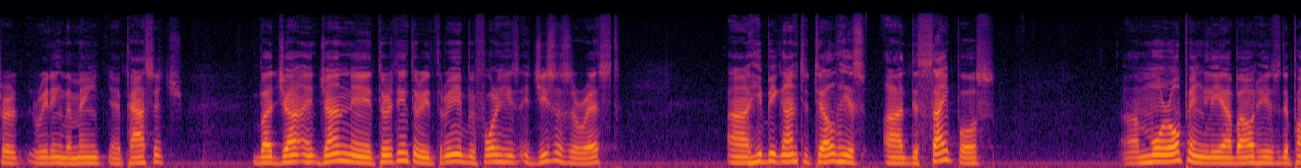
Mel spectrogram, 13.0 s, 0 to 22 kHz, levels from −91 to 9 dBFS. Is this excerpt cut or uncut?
uncut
